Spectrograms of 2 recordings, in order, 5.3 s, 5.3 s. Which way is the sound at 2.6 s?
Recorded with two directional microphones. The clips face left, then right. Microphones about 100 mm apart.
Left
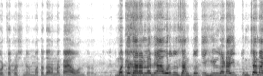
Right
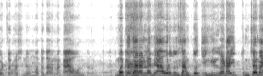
35° left (ahead or behind).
